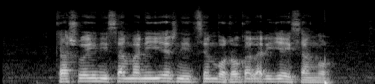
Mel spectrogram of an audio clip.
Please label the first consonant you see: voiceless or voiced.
voiceless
